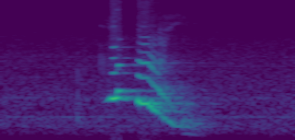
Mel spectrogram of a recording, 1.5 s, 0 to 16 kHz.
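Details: Shiba Inu puppy Nanako, 14-15 weeks old, indoors "talking" to her owners, a habit that signals she wants breakfast or dinner; two quick descending whiny yelps, harmonic and high, the second longer and sliding downward.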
